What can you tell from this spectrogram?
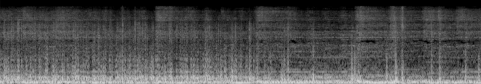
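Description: Loud music with a steady drum-kit beat and heavy bass drum.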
